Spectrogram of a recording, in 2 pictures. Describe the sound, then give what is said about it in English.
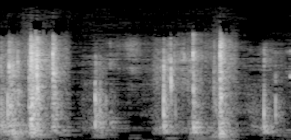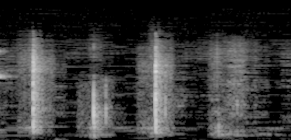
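Footsteps approach with about a dozen heavy, uneven steps over several seconds, each a dull thud with a scraping edge, some landing harder than others. No voices are heard. “Finally, approaching footsteps, and we watched to see who would enter.”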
